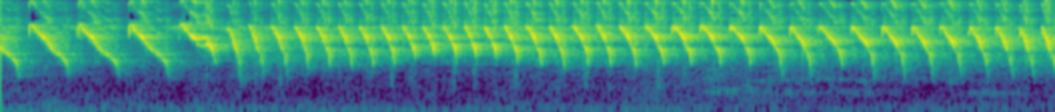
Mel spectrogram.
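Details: Belgian canary singing, used to encourage canaries to sing: several falling notes leading into a long, fast, evenly pulsed rolling trill that continues throughout.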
